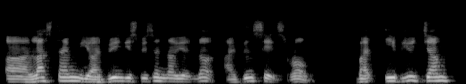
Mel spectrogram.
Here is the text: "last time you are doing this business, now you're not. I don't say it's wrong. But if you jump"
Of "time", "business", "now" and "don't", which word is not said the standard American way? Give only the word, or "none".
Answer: business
